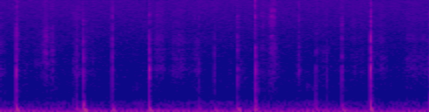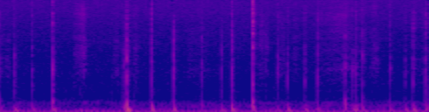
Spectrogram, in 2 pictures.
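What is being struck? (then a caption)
Thin cardboard sheet. A thin white cardboard sheet is held in both hands while fingertips tap its underside. The result is a steady patter of quick, dull taps that die away almost instantly, with a soft, low body under them.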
